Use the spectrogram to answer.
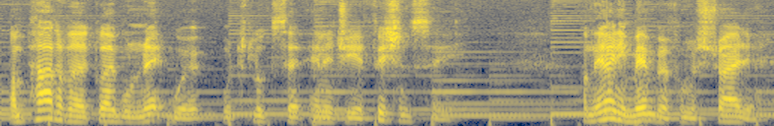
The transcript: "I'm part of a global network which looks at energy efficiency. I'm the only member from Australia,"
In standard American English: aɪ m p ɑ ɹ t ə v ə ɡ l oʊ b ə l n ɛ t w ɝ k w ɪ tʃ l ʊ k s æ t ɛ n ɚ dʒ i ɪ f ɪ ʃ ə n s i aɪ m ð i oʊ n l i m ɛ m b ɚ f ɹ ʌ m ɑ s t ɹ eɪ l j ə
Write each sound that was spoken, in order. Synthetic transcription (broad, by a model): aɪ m p ɑ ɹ t ə v ə ɡ l oʊ b ə l n ɛ t w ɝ k w ɪ tʃ l ʊ k s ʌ t ɛ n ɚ dʒ i ɪ f ɪ ʃ ə n s i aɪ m ð i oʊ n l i m ɛ m b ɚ f ɹ ʌ m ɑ s t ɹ eɪ l j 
